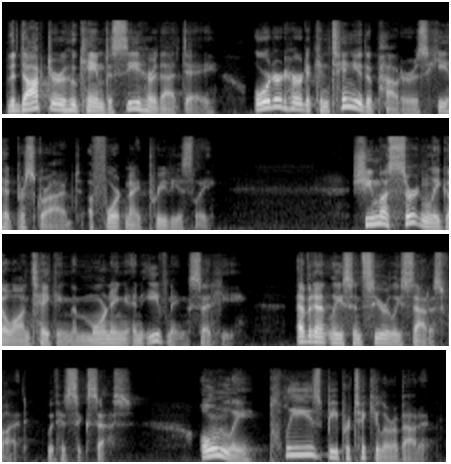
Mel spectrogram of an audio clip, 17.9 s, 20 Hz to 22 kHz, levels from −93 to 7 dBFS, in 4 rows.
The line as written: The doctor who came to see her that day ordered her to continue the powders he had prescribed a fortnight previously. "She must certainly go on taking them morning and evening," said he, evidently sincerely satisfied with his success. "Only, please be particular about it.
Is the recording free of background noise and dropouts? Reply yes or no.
yes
